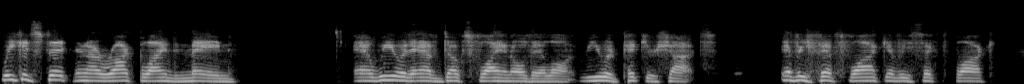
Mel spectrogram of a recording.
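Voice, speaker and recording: In an American accent, an ordinary speaking voice talks at a fairly slow pace with fairly even intonation. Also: man, fairly high pitch for a man. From New England (Boston), later Minnesota. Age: 60s. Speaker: bird hunter and dog breeder, army veteran. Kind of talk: podcast interview.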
